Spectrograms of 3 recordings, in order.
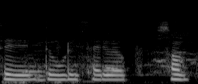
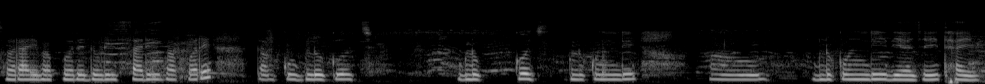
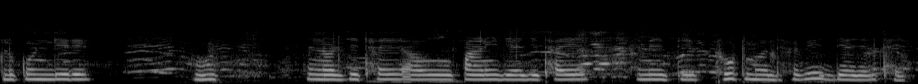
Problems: constant background noise, continuous background conversations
